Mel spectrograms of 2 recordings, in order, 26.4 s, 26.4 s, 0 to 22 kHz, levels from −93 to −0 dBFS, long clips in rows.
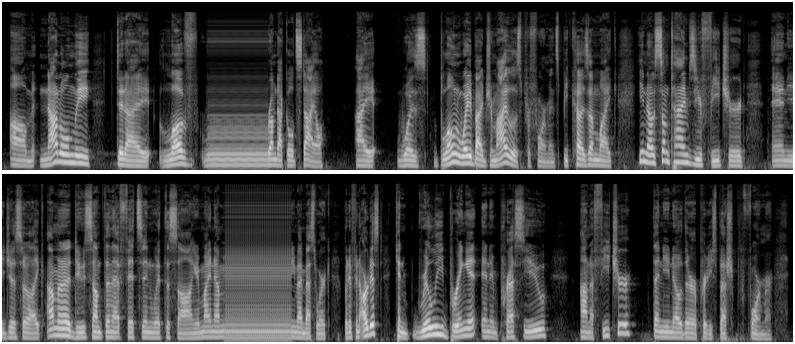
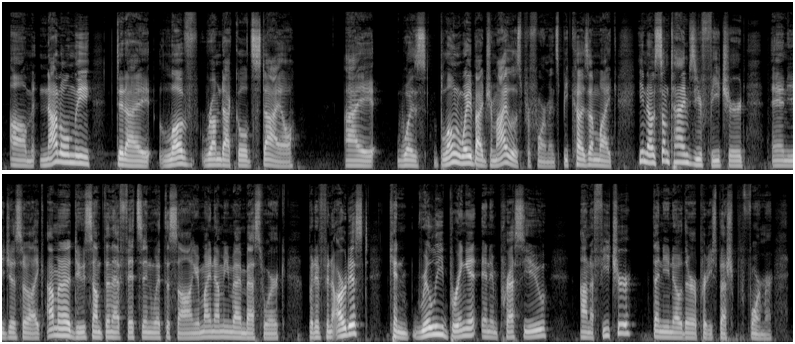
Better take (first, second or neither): second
